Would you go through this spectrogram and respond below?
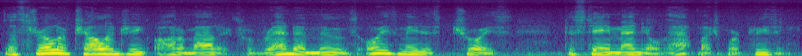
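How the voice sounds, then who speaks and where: Male author-narrator for short fiction. Animated intonation, slightly distant, dull recording with faint noise. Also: medium pitch, normal speed, breathy edge. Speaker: author reading own short story. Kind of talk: scripted story narration.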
